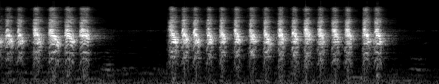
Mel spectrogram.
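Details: Eurasian tree sparrow in the 'tembakan nyerecet' manner, recorded for tutoring contest birds: a short burst of fast scratchy notes, a pause, then a longer run of about twenty harsh, evenly spaced chattering notes.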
